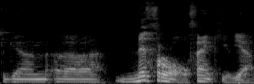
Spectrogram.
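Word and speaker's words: mithril: milth um let me how do how's it pronounced again uh mithil thank you yeah mithil I had to pull it up again mithil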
